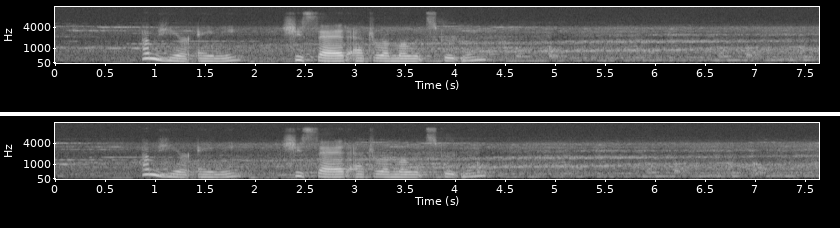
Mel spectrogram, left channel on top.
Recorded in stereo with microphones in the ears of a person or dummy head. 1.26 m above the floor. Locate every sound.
0.9 s a woman speaking: 15° left (ahead or behind), 0.7 m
